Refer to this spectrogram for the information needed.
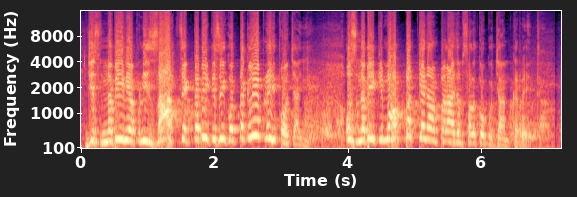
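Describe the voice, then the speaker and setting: Man, preacher, sermon, high voice, gravelly, impassioned, big swings in loudness. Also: sing-song. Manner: impassioned, rising and falling delivery; chants Arabic quotations slowly.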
